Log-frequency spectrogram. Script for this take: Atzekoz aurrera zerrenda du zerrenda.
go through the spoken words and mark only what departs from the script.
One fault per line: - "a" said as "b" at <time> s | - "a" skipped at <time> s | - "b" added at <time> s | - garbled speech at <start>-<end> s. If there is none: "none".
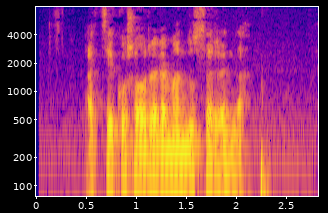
- "zerrenda" said as "eman" at 1.4 s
